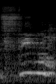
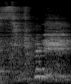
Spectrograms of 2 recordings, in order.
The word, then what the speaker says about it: Sven: She said Steven. Who's Steven? Yeah, I forgot Steven. Not Sven. Sven, that's how you pronounce it? She said Steven. His name is Sven.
